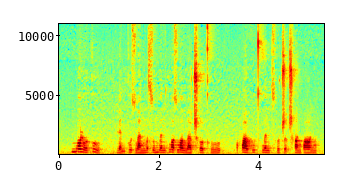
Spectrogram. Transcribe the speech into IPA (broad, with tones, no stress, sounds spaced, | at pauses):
m w ɔ˥ ɻ o˧˥ ʊ̯ k u˥˩ | p ɥ ɛ̰˨˩ n k u˥˩ s w a˧˥ n m ɤ˧ s u˧˥ m w ə˧˥ n k w ɔ˥˧ s w ɔ˥˩ l w ä˧˥ ʈ͡ʂʰ o˥˩ ʊ̯ kʰ u˧˥ | f ɑ˥˩ ʊ̯ f u˥ t̪ʰ w ə˥˩ n t͡sʰ u˧˥ ʈ͡ʂ ɤ̰˨˩ ʈ͡ʂʰ ɑ˥˩ ŋ p ɑ˥ ŋ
